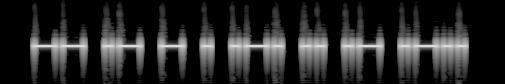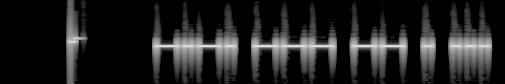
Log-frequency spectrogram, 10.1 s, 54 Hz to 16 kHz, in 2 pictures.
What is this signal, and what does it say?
Morse code, heard as a keyed tone, about 17 wpm, 700 Hz. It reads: MATERIAL COMES
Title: Sentences from Top 1000 Words - Review Part 5 - New Word Drill - 17wpm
